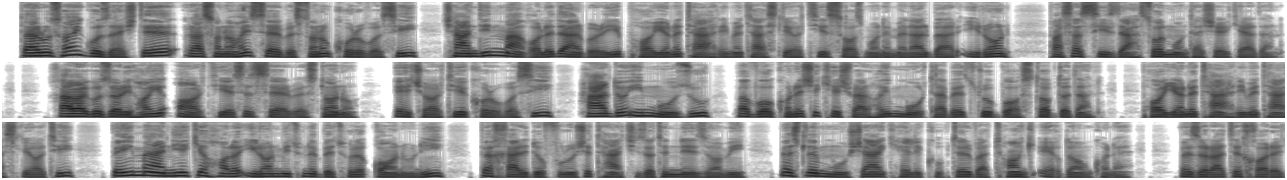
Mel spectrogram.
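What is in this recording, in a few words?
Persian Dry Read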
